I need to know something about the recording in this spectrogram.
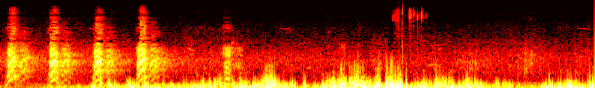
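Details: German Shepherd dog confronting a cow, letting out four rapid, sharp barks within the first two seconds, after which heavy low rumbling noise takes over for the rest of the recording.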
